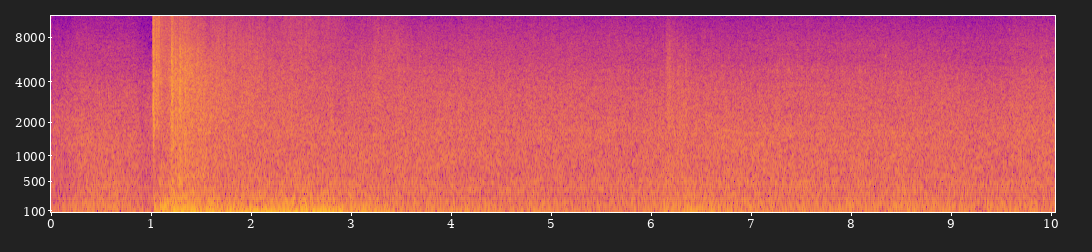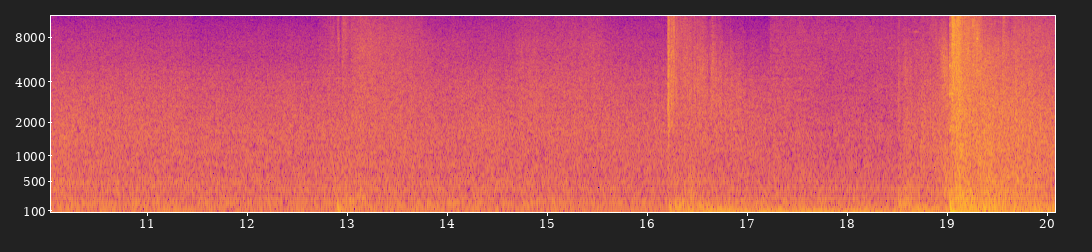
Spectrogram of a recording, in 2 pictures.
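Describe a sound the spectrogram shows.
A tank cannon fires with a loud, sharp boom.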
